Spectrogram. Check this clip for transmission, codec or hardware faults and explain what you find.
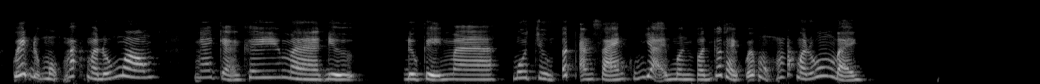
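There are four bursts of packet loss, at 0.73 to 0.82 s, 3.97 to 4.06 s, 6.91 to 7.00 s and 7.81 to 7.90 s. Consecutive packets were lost, so the receiver stretched the last sound for about 60 ms, fading it as a buzz or hiss, then skipped roughly 60 ms of speech. The call's Opus codec path limits the top end to about 8 kHz.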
